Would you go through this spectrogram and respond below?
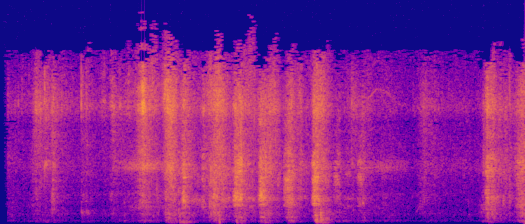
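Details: Two Bull Terrier puppy brothers play-fighting, the little one picking on the big one; fast, uneven breathy panting and harsh noisy huffs in a run of bursts through the middle, softer rustling around them, with a last short flurry at the end.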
